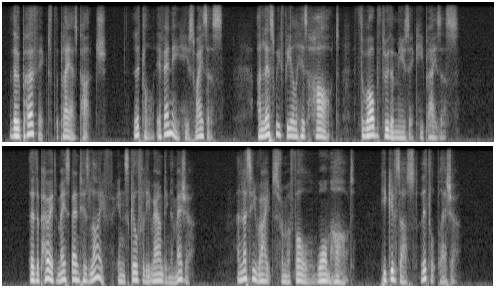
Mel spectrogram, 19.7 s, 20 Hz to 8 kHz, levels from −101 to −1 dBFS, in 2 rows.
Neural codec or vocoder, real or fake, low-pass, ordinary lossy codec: codec, 16 kHz, 0.8 kbps, ZipCodec; fake; 7.2 kHz; Opus, 64 kbps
